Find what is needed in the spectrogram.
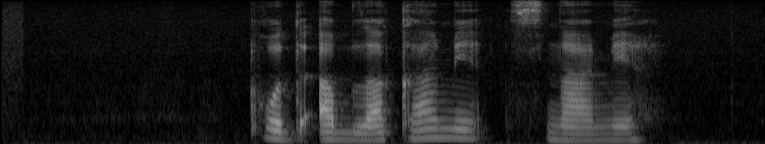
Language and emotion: Russian, neutral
